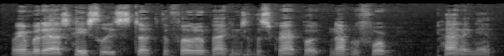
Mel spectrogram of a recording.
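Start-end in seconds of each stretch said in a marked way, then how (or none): none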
